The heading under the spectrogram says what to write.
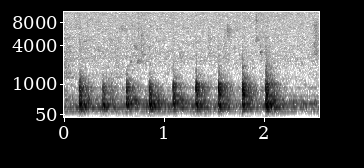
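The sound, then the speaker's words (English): A steady run of about nine knocks on a hard surface like a door, evenly spaced, each a short dull rap with no voices. “She's like, Daddy, what are you pretending to knock on the door for?”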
